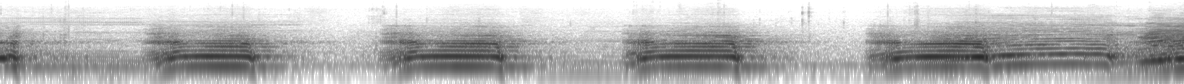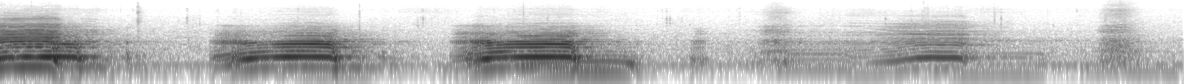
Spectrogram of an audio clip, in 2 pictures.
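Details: Repeated moos from cattle in a traditional English farm yard on a winter afternoon, calves taken from their mothers; about eight low, harmonic-rich calls arrive roughly every two seconds, some rising and bending, with the yard otherwise quiet.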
